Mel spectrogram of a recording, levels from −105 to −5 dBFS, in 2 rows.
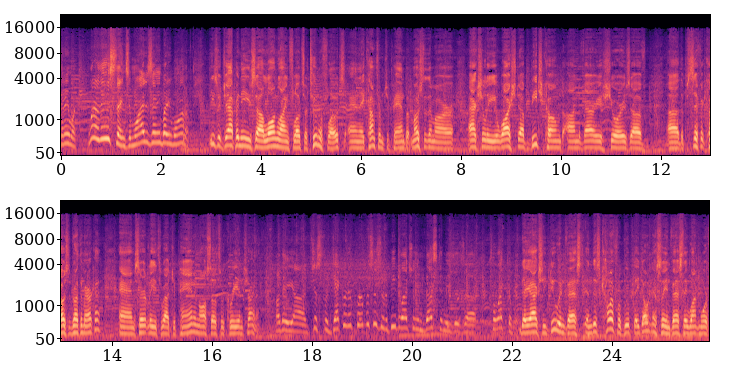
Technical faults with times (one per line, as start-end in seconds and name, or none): none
